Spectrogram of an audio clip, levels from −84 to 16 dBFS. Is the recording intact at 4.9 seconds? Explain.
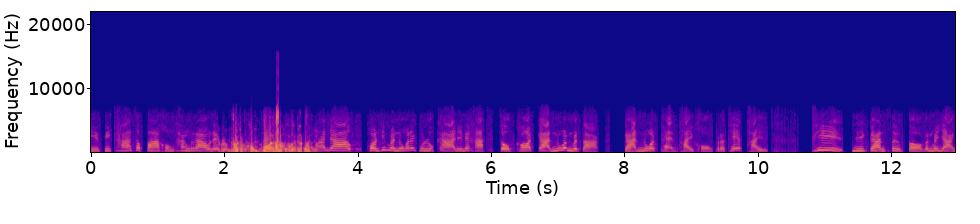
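No. At 4.9 s, as across the whole clip, you get low bit depth without dither: samples rounded to about 7 bits, likely, with error that tracks the signal, so quiet speech turns grainy, with the grit sitting only around 25 dB under the level.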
